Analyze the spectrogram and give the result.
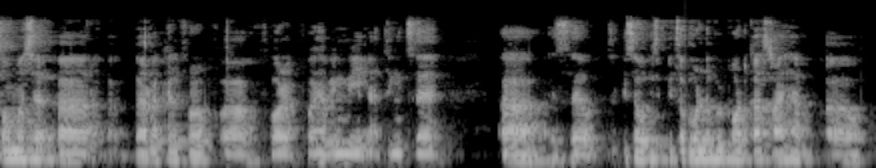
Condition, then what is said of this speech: Stuttering. And since I started to talk with, you know, with more and more exposure to different scenarios, I am becoming good in articulating my views.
